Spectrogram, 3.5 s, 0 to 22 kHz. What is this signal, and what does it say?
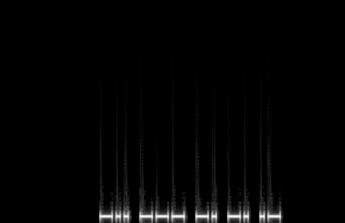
Morse code, heard as a keyed tone, about 30 wpm, 700 Hz. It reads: DONNA
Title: USA Common Names - 30wpm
